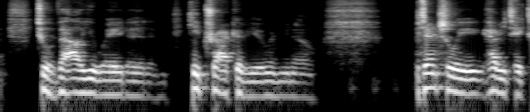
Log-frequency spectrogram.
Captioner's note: inhales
